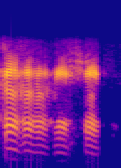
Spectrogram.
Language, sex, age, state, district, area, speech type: Sanskrit, male, 30-45, Karnataka, Raichur, rural, conversation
